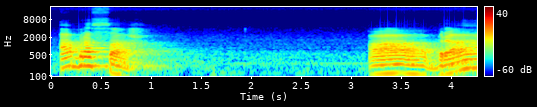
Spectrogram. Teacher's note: Novamente a tonicidade na última sílaba, nós temos o exemplo de oxítona de novo.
